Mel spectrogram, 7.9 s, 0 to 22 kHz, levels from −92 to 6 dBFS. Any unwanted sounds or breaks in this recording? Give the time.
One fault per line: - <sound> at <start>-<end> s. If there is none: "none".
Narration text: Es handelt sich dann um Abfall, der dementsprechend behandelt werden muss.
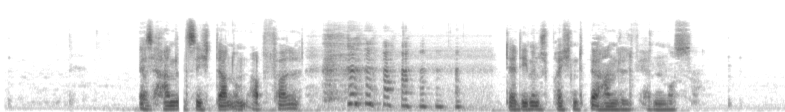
- dropout at 1.8-1.8 s
- laugh at 3.2-4.8 s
